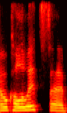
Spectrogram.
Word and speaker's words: Okolowitz: My name is Okolowitz, pronounced like Coca-Colowitz.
